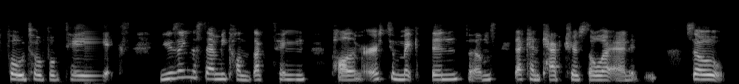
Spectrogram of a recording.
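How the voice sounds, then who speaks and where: Young woman from Hong Kong, fairly high voice, chatty, dry dull lo-fi recording. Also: fairly bright tone, no echo. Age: young adult. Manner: chatty, many "like" fillers. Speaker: podcast co-host. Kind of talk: casual podcast chat.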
